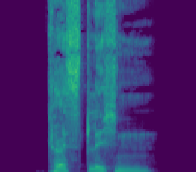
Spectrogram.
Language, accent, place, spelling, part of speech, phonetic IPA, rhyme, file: German, Germany, Berlin, köstlichen, adjective, [ˈkœstlɪçn̩], -œstlɪçn̩, De-köstlichen.ogg
- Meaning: inflection of köstlich: 1. strong genitive masculine/neuter singular 2. weak/mixed genitive/dative all-gender singular 3. strong/weak/mixed accusative masculine singular 4. strong dative plural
